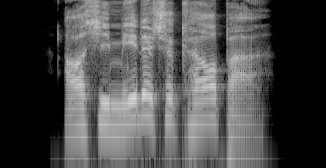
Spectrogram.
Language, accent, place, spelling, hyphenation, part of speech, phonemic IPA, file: German, Germany, Berlin, archimedische Körper, ar‧chi‧me‧di‧sche Kör‧per, noun, /aʁçiˈmeːdɪʃə ˌkœrpər/, De-archimedische Körper.ogg
- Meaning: inflection of archimedischer Körper: 1. strong nominative/accusative plural 2. weak nominative singular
